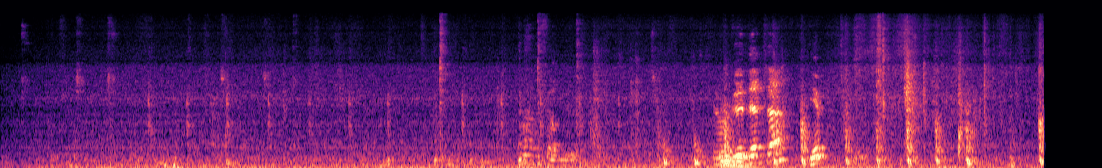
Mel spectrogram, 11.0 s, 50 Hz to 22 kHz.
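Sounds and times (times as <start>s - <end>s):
faint steady ticking: 0.0s - 8.6s
low room noise: 0.0s - 10.4s.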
